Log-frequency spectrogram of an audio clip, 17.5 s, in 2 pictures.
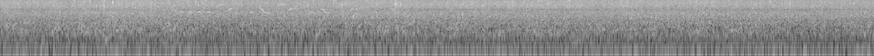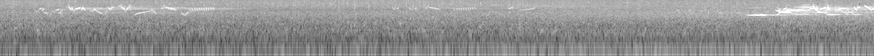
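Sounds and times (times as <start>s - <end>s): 
stream flowing: 0.0s - 17.4s
Purple Finch singing: 16.2s - 17.4s.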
